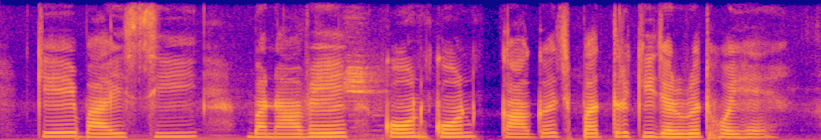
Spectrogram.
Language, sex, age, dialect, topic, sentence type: Magahi, female, 25-30, Northeastern/Surjapuri, banking, question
